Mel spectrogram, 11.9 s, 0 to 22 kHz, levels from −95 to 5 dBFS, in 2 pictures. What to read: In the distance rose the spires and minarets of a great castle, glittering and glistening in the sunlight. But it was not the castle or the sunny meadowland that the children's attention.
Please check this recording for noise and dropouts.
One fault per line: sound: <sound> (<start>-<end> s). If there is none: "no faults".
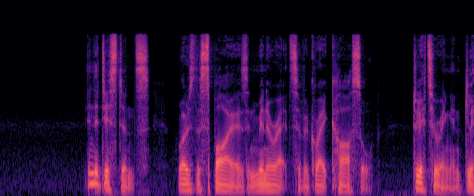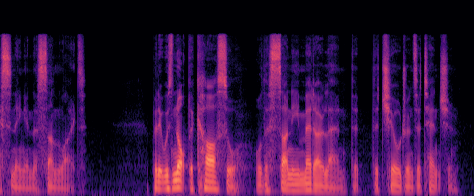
no faults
